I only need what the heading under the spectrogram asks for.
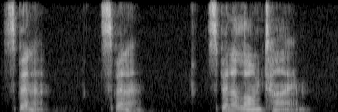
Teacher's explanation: This I at the beginning of this sentence kind of gets de-stressed, so we kind of begin the sentence with ts.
